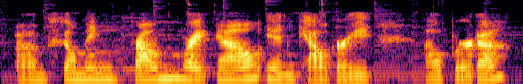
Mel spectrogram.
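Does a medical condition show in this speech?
Yes: aphasia after stroke; aphasia getting a lot better, choir singing lost with aphasia.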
